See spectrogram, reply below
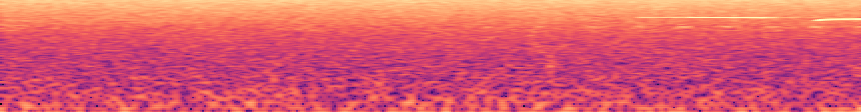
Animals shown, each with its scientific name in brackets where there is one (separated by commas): White-throated Sparrow (Zonotrichia albicollis)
